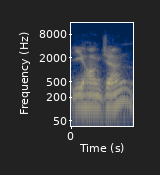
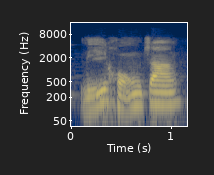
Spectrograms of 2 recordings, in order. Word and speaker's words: Li Hongzhang: They actually chose Li Hongzhang. Is that how you pronounce it? Li Hongzhang.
